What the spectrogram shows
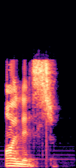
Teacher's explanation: The sentence stresses the singular countable noun and the word honest begins with a vowel sound a, honest. Though the word begins with H, the word is pronounced as honest. H is silent here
